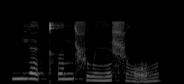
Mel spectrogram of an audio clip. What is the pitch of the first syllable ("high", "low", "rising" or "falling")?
falling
